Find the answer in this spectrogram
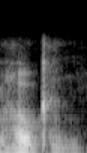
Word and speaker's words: Hoke: I know that includes Kate Mishriki, James Gaddy, Richard, I'm not sure how you say his name, Hoke. Mm-hmm. Yep. Hoke, who did an amazing installation.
